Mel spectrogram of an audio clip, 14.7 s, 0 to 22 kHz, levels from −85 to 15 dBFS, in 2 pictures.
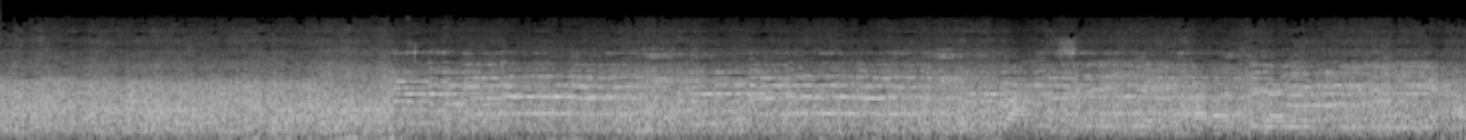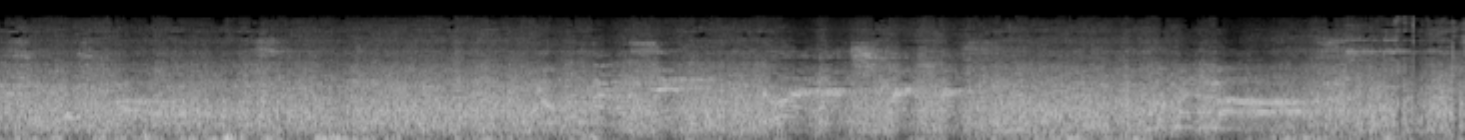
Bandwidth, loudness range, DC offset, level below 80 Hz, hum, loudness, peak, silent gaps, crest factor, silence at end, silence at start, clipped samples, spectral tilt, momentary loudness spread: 14 kHz; 1 LU; under 0.1%; -34 dBFS; none; -14 LUFS; -4 dBFS; none; 12 dB; 0 s; 0 s; under 0.1%; -4 dB/octave; 2 LU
